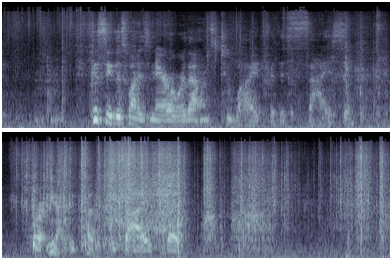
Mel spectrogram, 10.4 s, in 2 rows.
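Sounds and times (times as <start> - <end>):
speech: 1.2 - 7.7
fresh roll of gift wrapping paper crinkling and rustling: 5.3 - 10.3.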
